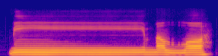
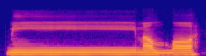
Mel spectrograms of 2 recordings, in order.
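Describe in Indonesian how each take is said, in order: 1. Vokal pada mim dibaca panjang, enam harakat. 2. Vokal pada mim dibaca panjang, enam harakat.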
